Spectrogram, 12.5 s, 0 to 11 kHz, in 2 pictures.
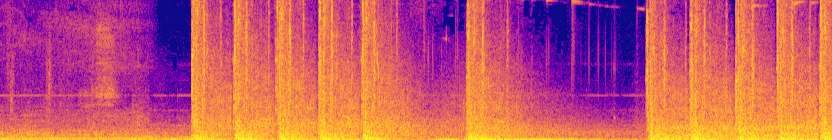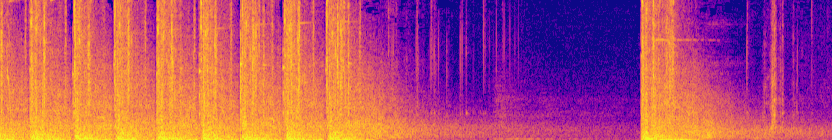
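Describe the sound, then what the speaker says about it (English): Loud, rapid bursts of gunfire from a gun in the zombie game Dead Island 2, dense volleys with brief gaps, fading near the end before one more sharp shot, no clear talk over it. "You're saying this loud ass gun doesn't make zombies run?"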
